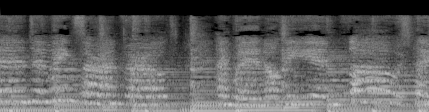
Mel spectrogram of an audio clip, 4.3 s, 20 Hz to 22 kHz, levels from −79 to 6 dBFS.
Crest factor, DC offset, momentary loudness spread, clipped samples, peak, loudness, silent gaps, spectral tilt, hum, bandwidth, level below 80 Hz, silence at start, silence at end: 14 dB; under 0.1%; 3 LU; under 0.1%; -2 dBFS; -17 LUFS; none; -4.5 dB/octave; none; 13 kHz; -26 dBFS; 0 s; 0 s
